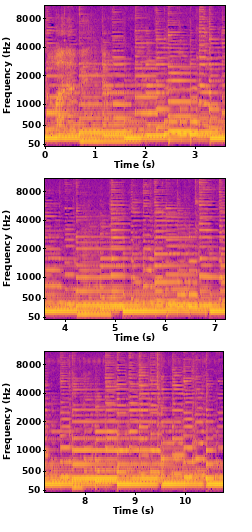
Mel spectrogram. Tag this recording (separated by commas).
Acoustic guitar, Guitar, Musical instrument, Plucked string instrument, Strum, Music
